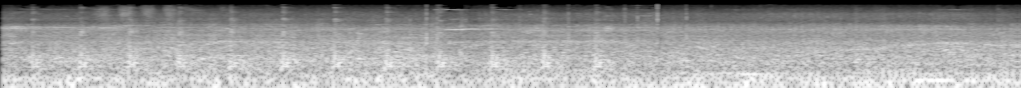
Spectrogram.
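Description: Steady street traffic noise with people talking nearby.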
